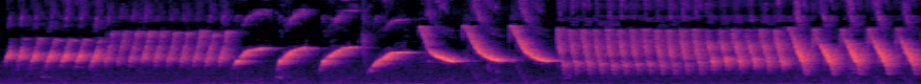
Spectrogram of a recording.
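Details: Energetic canary song used to provoke other canaries into singing: sustained high buzzy trills broken by a run of arching whistled swoops, then another long rapid trill ending in quick repeated notes, with a clean, quiet background.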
